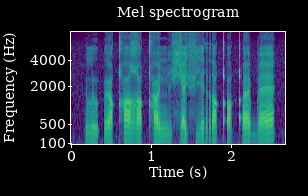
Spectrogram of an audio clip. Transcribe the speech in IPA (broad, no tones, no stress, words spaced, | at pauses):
luʔɵqʰɔ ʁœqʰɵɲʉ çæfʲɛrɔ qʼɔqʼebæ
